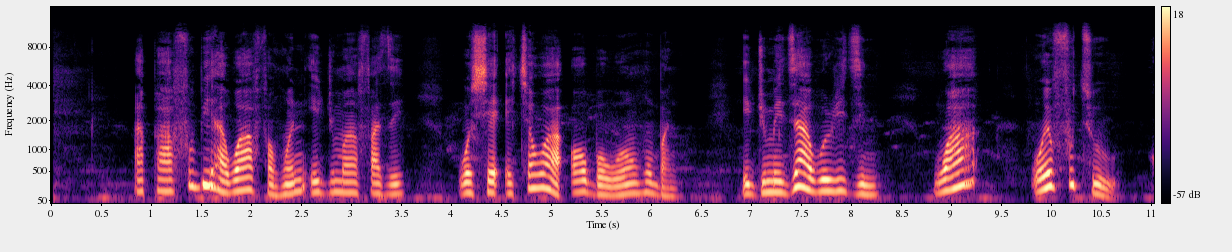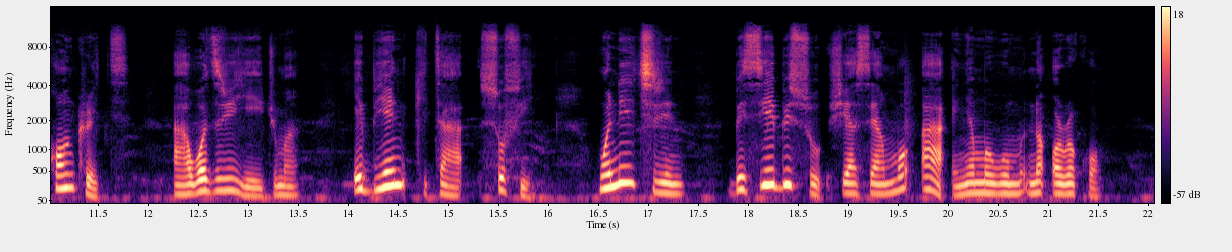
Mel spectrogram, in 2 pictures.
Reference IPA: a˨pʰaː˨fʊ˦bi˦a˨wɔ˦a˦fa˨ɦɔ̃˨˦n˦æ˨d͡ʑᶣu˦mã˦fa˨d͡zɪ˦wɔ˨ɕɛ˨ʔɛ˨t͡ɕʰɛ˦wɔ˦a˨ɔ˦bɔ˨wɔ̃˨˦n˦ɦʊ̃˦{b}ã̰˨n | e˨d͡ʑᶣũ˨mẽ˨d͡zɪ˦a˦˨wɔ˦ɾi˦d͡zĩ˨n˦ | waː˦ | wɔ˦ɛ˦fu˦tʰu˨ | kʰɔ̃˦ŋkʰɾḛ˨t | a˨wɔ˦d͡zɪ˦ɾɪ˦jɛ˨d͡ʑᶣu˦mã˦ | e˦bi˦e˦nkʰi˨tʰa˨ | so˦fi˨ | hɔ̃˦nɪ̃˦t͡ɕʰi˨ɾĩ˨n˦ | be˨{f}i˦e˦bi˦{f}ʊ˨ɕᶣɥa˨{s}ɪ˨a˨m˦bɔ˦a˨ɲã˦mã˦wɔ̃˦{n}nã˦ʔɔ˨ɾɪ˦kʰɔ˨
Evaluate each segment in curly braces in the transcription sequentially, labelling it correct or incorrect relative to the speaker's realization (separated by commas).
correct, incorrect, incorrect, correct, incorrect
